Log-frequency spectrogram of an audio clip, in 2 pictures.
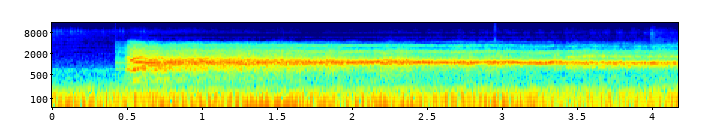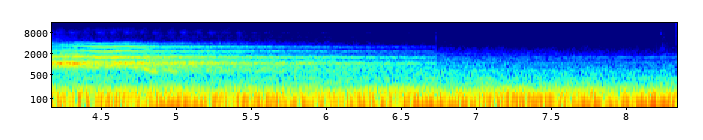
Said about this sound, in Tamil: மெதுவாக திரும்பி பார்க்குறாரு அங்கே ஒரு பெண்ணோட உருவம் ஒன்று அழுகின நிலையில் ஜான்க்கு முன்னாடி நின்றுட்டுருக்கு அதை பார்த்த ஜான் பயத்தில் கத்த ஆரம்பிக்கிறாரு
